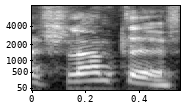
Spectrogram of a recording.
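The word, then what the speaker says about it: Sláinte: Slante. How's my pronunciation, Irish person? Yeah, Slante for Ireland, he said.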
